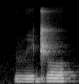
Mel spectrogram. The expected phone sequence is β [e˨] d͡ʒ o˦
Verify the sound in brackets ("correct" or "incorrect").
incorrect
